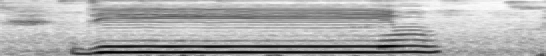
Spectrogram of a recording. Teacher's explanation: পরে জিম, চার আলিফ টানতে হবে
